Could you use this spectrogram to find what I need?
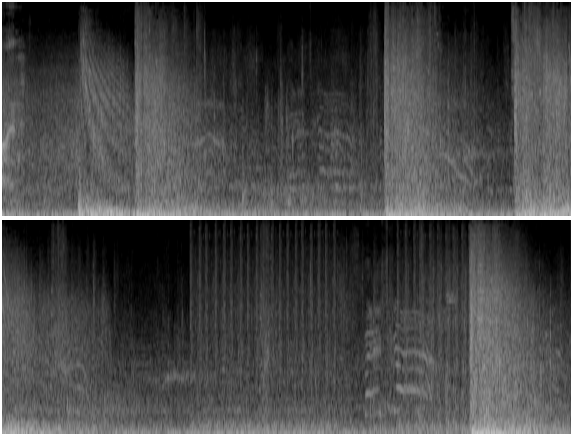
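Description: A rifle fires loud bursts of gunshots.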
